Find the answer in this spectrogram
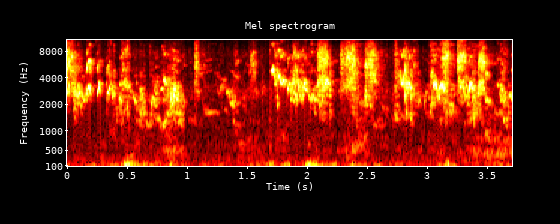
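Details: Bright, squeaky chirps and warbled chatter from budgerigars run almost without pause, with soft low knocks now and then.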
